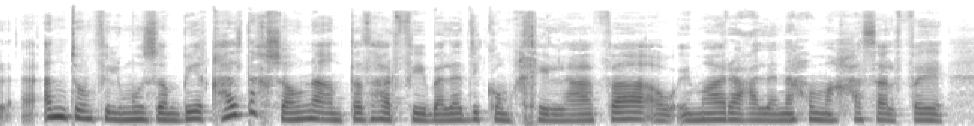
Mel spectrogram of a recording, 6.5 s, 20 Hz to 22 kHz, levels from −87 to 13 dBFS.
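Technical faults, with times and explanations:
No technical faults can be heard in this speech recording. There is nothing to place at any time in the audio.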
